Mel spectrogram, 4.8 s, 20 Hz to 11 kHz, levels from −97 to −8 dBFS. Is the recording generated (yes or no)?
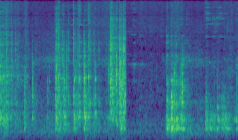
no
